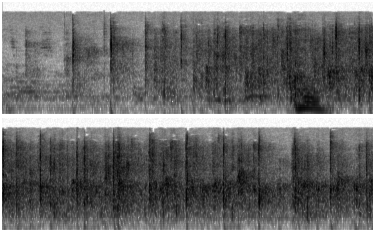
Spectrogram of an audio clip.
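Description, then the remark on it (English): A crowd applauds steadily, many hands clapping in a dense, continuous patter, with a brief vocal exclamation rising from the audience partway through. “Now you're clapping, but God is calling you.”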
